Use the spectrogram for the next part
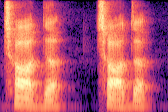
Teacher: It's because it is a combination of a T followed by a Sh sound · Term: Ch sound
